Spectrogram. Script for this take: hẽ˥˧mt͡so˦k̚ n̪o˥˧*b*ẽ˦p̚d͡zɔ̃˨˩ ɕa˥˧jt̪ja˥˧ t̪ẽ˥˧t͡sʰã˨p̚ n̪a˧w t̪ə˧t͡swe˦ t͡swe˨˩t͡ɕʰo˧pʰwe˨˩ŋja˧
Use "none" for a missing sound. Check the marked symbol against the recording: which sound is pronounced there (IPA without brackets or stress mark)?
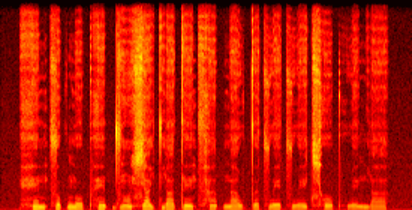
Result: pʰ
